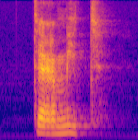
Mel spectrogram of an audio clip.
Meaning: thermite
- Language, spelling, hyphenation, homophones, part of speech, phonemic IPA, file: Dutch, thermiet, ther‧miet, termiet, noun, /tɛrˈmit/, Nl-thermiet.ogg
